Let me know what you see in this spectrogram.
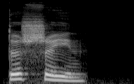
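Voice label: "тӧщӧин", Komi, female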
